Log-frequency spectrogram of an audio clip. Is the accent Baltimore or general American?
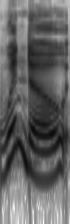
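general American. It is said in a general American accent. "For window"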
